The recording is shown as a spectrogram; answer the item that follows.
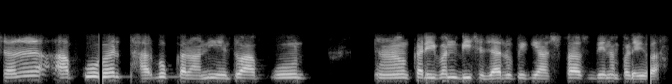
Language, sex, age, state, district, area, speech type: Hindi, male, 18-30, Rajasthan, Bharatpur, rural, conversation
